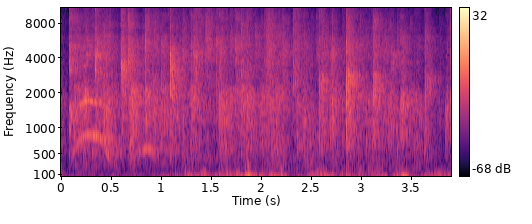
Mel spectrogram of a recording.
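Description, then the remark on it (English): A comedy audience applauds steadily to welcome a comedian, dense overlapping claps filling the whole stretch at a fairly loud level, with a brief whistle near the start. “So, everybody give a big round of applause”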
